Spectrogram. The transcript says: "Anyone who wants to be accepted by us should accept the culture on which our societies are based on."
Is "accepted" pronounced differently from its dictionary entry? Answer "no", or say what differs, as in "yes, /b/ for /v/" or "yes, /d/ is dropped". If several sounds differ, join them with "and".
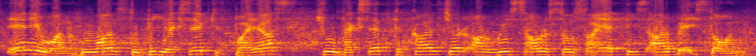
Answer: no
